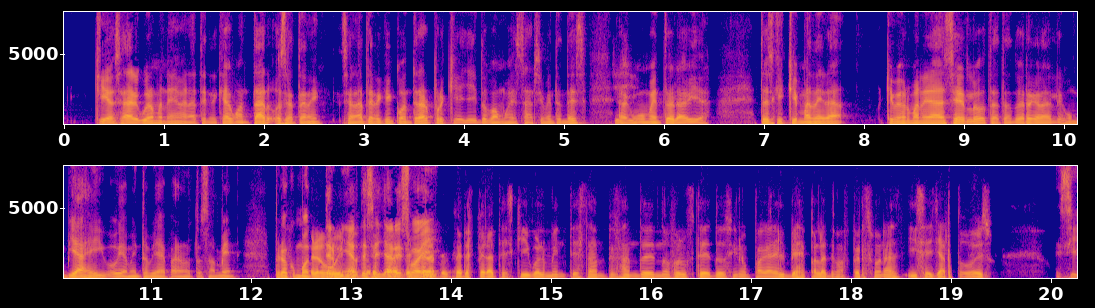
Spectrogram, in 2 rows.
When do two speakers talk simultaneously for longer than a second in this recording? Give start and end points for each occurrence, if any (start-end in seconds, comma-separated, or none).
12.6-13.9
